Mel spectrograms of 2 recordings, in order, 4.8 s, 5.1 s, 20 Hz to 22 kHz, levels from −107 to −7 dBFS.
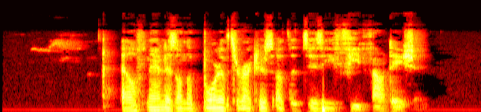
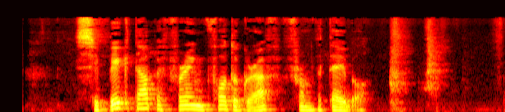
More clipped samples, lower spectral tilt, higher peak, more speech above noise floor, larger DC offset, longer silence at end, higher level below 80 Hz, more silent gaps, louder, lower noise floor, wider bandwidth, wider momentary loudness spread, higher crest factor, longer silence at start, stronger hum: neither; about the same, -3 dB/octave vs -4 dB/octave; first, 0 dBFS vs -10 dBFS; second, 31 dB vs 43 dB; neither; about the same, 0.6 s vs 0.65 s; first, -46 dBFS vs -58 dBFS; neither; first, -16 LUFS vs -27 LUFS; second, -48 dBFS vs -70 dBFS; about the same, 11 kHz vs 11.5 kHz; second, 6 LU vs 19 LU; about the same, 18 dB vs 20 dB; second, 0.5 s vs 0.75 s; first, 60 Hz at -45 dBFS vs none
